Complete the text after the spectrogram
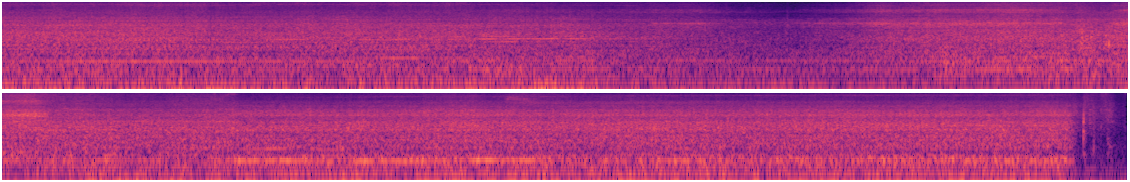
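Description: A heavy excavator engine rumbles steadily nearby.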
